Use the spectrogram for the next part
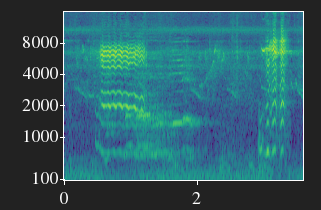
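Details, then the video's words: Baby goats bleating: a loud wavering bleat with bright harmonics near the start, a quieter drawn-out tone after, then a second short quavering bleat near the end. "funny goat sounds"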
